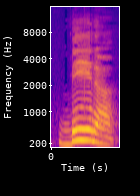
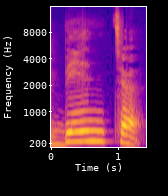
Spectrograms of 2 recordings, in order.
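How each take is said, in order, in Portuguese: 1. O t some e as palavras se juntam. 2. O t é pronunciado claramente, como palavras separadas. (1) "esse T pode desaparecer e tudo isso junta num som de N" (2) "Ao invés de been to"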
